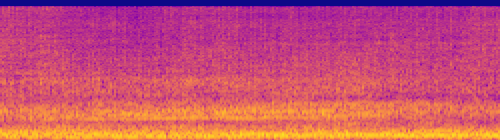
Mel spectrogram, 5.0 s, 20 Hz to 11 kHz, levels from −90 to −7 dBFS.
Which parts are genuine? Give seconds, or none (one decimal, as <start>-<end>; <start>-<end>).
0.0-2.1; 4.4-5.0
